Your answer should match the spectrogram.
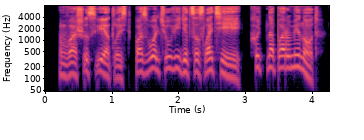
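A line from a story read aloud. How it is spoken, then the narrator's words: Pleading through gritted teeth. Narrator (Russian): взмолился, едва не заскрипев зубами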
